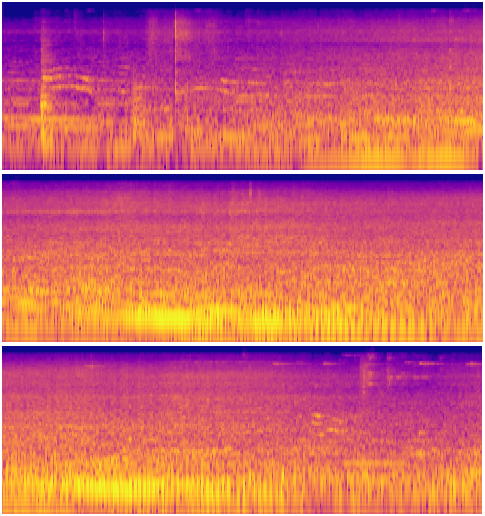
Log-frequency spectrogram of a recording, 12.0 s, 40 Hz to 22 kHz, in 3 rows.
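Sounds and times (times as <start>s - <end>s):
vehicle engine rumbling: 1.0s - 12.0s.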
